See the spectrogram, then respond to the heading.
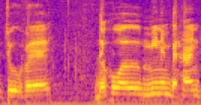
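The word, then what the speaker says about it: J'ouvert: Well, for me, I can say Juve the whole meaning behind Juve, the word Juve itself, first of all, it is spelled Jouvert, or it can be spelled Jouvay,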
